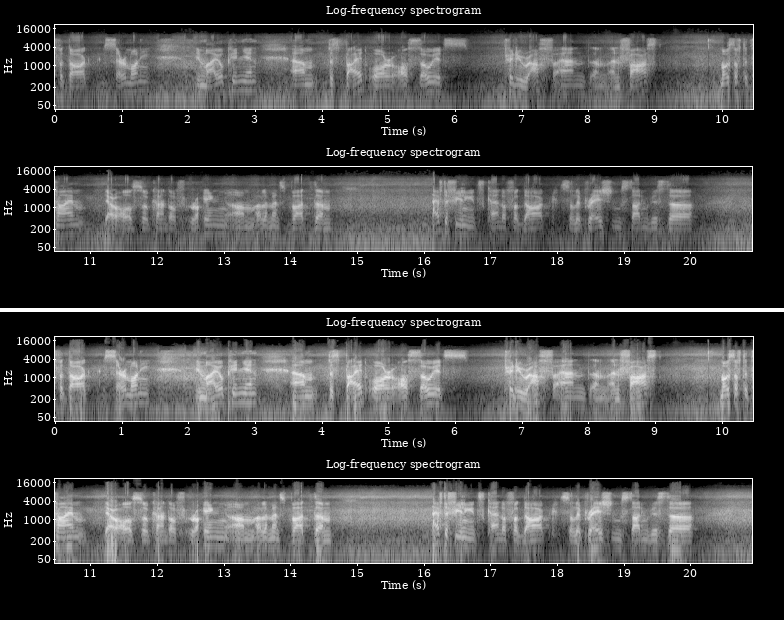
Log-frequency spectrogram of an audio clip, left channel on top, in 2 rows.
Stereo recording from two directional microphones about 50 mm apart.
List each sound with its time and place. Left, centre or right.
0.0 s speech: right
20.5 s vehicle: right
